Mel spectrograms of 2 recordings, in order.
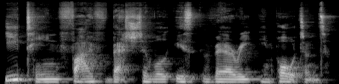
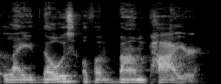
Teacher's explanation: articulated with the lower lip and upper teeth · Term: fricative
